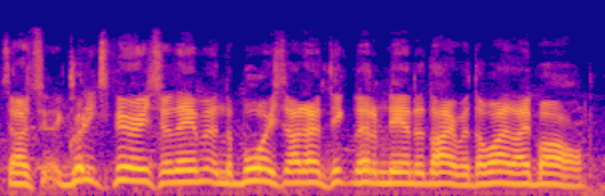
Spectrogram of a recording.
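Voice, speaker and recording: A man with a high voice talks quickly, answering interview questions outdoors. His answers ramble along in plain, everyday words. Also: steady tone. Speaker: bowls region organiser.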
